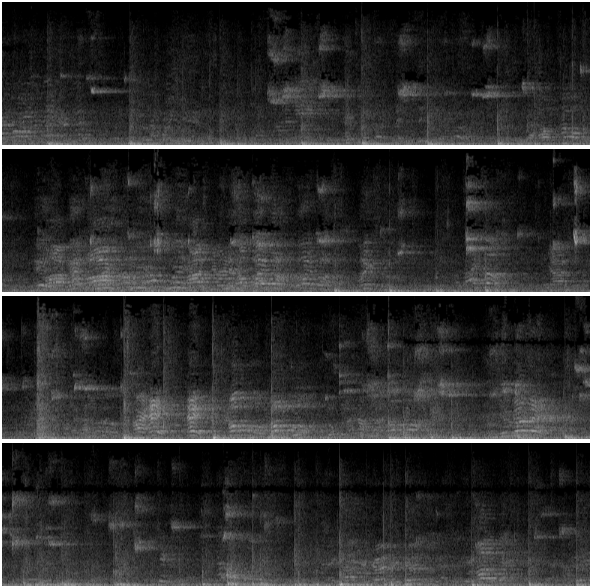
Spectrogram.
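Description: A basketball game in a gym: the ball bouncing on the hardwood court while players and spectators call out, the sounds echoing in the large hall. The loudest calling comes about halfway through, just after a shot goes up.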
